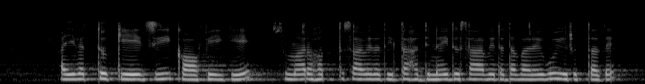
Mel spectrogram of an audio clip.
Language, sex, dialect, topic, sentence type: Kannada, female, Dharwad Kannada, agriculture, statement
